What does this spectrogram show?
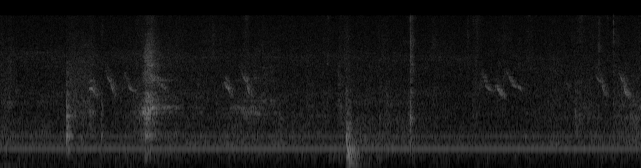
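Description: Faint short chirps of small birds, several in quick pairs, over a steady low hum, with a few soft knocks, the clearest about halfway through.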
